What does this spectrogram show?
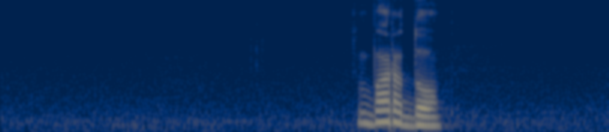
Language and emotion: Russian, neutral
